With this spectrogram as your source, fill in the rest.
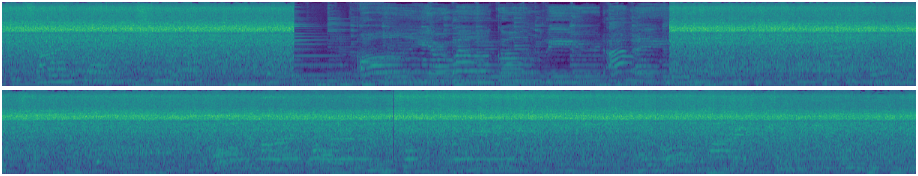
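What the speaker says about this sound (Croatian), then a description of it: "Sad ćemo tamo na ove vodopatiće." Rushing water from small waterfalls on the Janj River near where it joins the Pliva roars steadily and evenly, broken once near the start by a few seconds of a different, tonal sound.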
